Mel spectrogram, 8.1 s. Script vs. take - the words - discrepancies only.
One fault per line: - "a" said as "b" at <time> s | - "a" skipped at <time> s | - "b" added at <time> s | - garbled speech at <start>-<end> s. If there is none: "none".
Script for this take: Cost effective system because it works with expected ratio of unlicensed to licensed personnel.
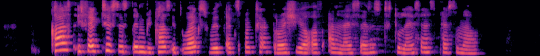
none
